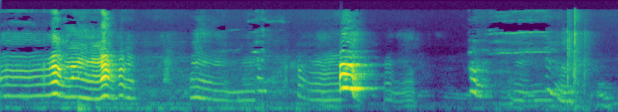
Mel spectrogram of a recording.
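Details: Whippets singing: a series of wavering, whining howls with bending pitch, several overlapping voices, short yips between, loudest burst past the midpoint, then trailing whimpers.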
